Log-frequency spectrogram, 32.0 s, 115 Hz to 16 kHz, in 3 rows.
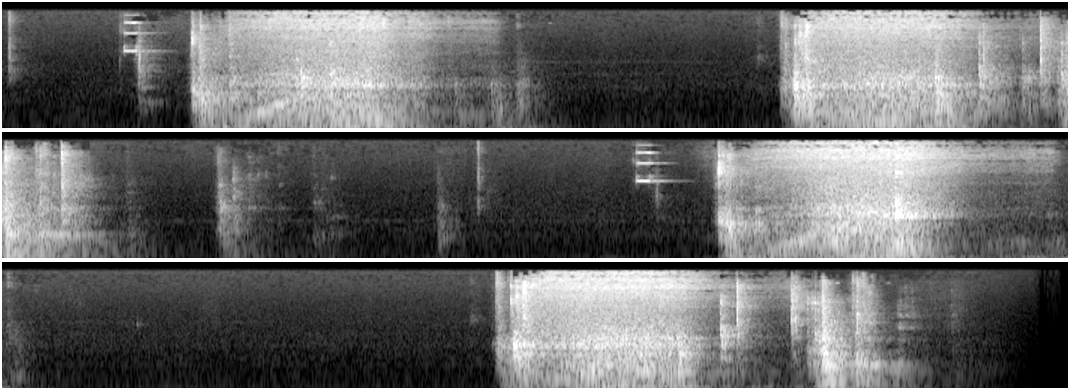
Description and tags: Elevator doors recorded close with a pair of AKG C391B's.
